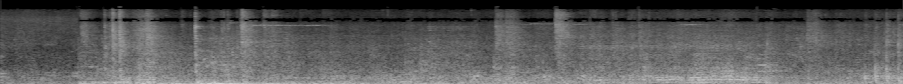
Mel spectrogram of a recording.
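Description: Suitcase wheels roll along a hard floor.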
